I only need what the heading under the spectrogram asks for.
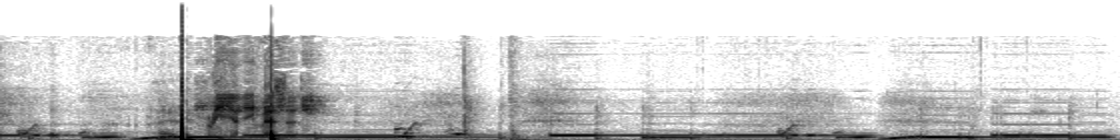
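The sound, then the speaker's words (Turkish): An outgoing internet phone call rings with a repeating pattern of short electronic tones. A couple of sharp clicks come early on, and soft cooing-like tones run beneath. “Şimdi arıyorum.”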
